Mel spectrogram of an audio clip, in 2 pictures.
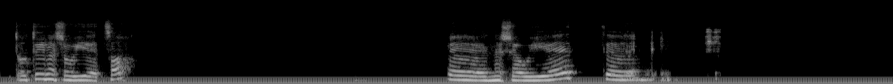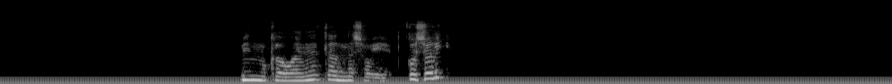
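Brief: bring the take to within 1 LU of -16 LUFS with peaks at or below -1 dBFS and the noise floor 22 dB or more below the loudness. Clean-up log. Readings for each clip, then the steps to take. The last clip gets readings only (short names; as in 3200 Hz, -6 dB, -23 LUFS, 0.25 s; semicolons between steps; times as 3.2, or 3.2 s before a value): hum 60 Hz; harmonics up to 300 Hz; hum level -36 dBFS; loudness -25.0 LUFS; peak -10.0 dBFS; loudness target -16.0 LUFS
-> de-hum 60 Hz, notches 5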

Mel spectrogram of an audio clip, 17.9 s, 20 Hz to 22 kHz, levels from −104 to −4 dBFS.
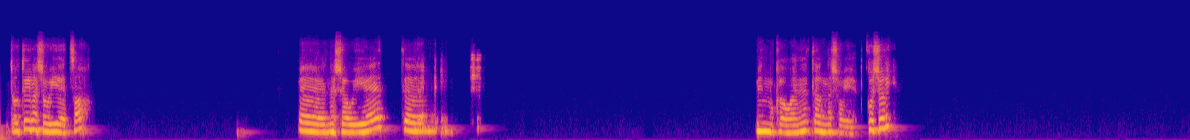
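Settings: hum none; loudness -25.0 LUFS; peak -10.5 dBFS; loudness target -16.0 LUFS
-> gain +9 dB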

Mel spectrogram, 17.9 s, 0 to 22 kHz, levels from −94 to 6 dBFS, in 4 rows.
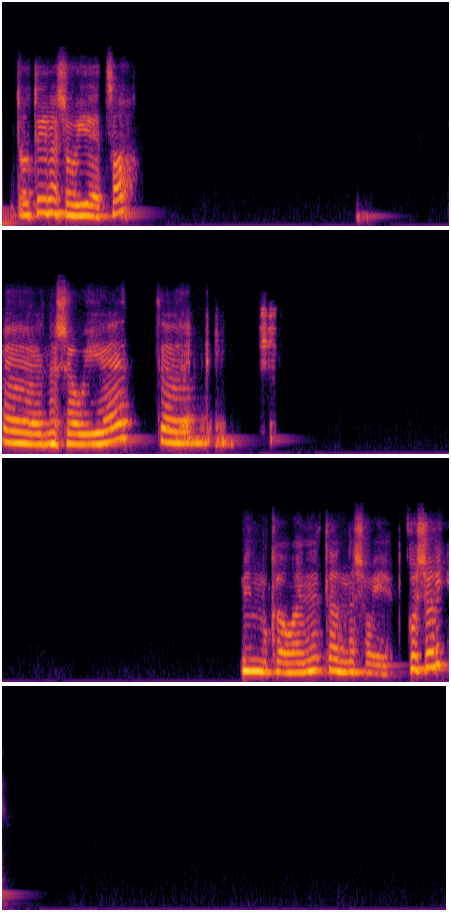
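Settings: loudness -16.0 LUFS; peak -1.5 dBFS; noise floor -72 dBFS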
